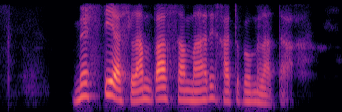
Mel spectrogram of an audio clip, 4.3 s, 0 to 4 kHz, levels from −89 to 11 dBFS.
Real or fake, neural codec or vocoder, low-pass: fake; codec, 16 kHz, 0.8 kbps, ZipCodec; 3.6 kHz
